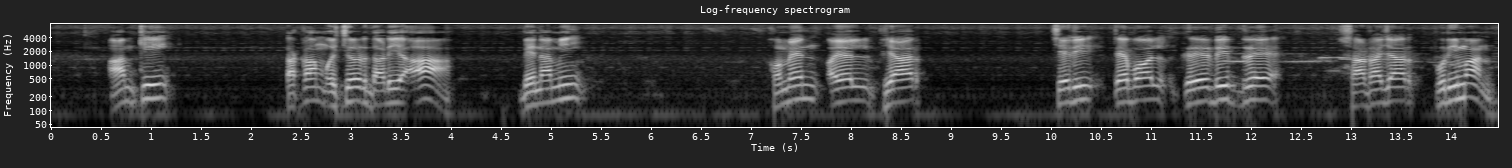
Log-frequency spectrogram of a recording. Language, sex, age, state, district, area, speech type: Santali, male, 60+, West Bengal, Birbhum, rural, read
